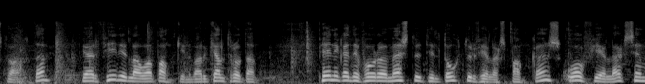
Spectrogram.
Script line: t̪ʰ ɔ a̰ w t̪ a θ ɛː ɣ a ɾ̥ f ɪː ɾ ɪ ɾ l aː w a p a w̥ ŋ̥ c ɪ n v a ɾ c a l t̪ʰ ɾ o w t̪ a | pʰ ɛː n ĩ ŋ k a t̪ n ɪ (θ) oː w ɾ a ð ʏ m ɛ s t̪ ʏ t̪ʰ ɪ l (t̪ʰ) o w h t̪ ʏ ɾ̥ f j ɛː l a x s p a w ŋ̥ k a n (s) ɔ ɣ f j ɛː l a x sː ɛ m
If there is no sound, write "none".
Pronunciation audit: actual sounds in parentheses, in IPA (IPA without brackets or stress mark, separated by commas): f, t̪, s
